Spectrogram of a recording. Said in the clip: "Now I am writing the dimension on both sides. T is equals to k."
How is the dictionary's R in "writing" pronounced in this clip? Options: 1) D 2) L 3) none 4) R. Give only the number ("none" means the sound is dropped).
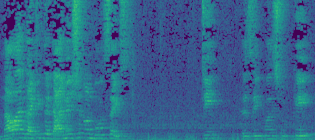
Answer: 2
